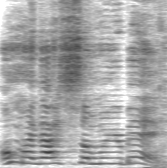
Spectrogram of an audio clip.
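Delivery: put-on high, fast kid's taunt; mock excited prank call. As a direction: blurt it out high and quick. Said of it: "She stand back up".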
